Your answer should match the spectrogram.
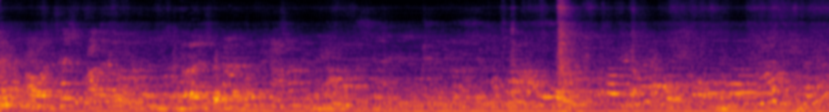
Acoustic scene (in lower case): cafe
